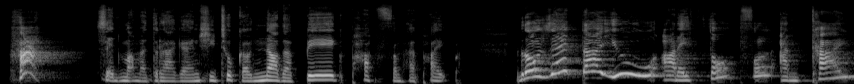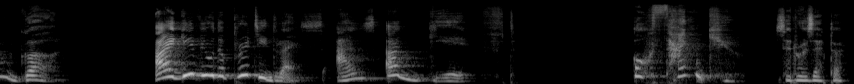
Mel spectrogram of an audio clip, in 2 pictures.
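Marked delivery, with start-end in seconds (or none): 0.1-0.4 sudden high "Ha!"; pleased ogress exclaiming; ogress Mama Draga. Acted. Mama Draga reacting to Rosetta's kind offer, a high exclamation. 5.2-13.7 slow, high, swooping ogress voice; ogress Mama Draga, approving. Acted. Mama Draga rewarding kind Rosetta, slow and approving. 14.9-15.9 high, soft, slow thanks; sweet girl's softly lifted voice; grateful Rosetta. Acted. Rosetta thanking Mama Draga for the gift, soft and grateful.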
